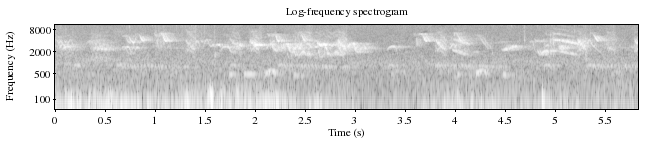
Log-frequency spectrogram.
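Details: Female mountain chat, a bird also known as Bergwagter or Khaloti, uttering quick twittering notes that rise and fall in clustered bursts, with steady low background noise.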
